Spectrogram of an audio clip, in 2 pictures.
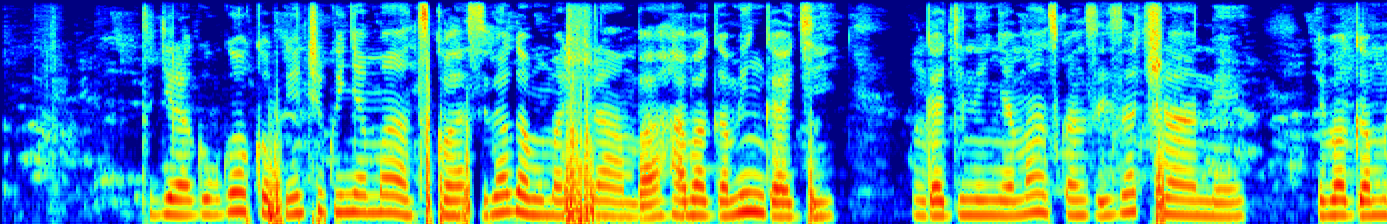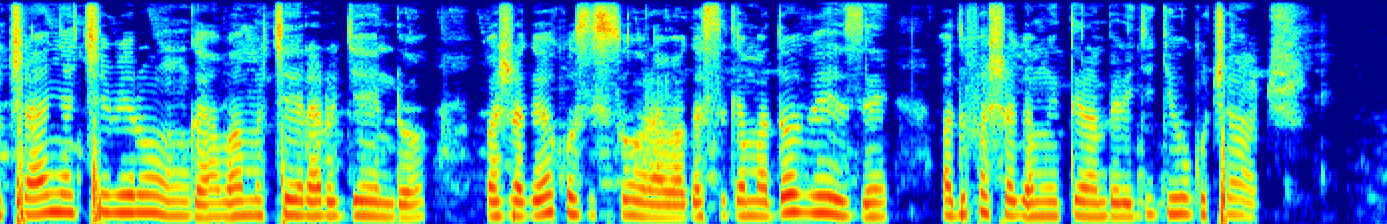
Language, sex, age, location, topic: Kinyarwanda, female, 25-35, Musanze, agriculture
